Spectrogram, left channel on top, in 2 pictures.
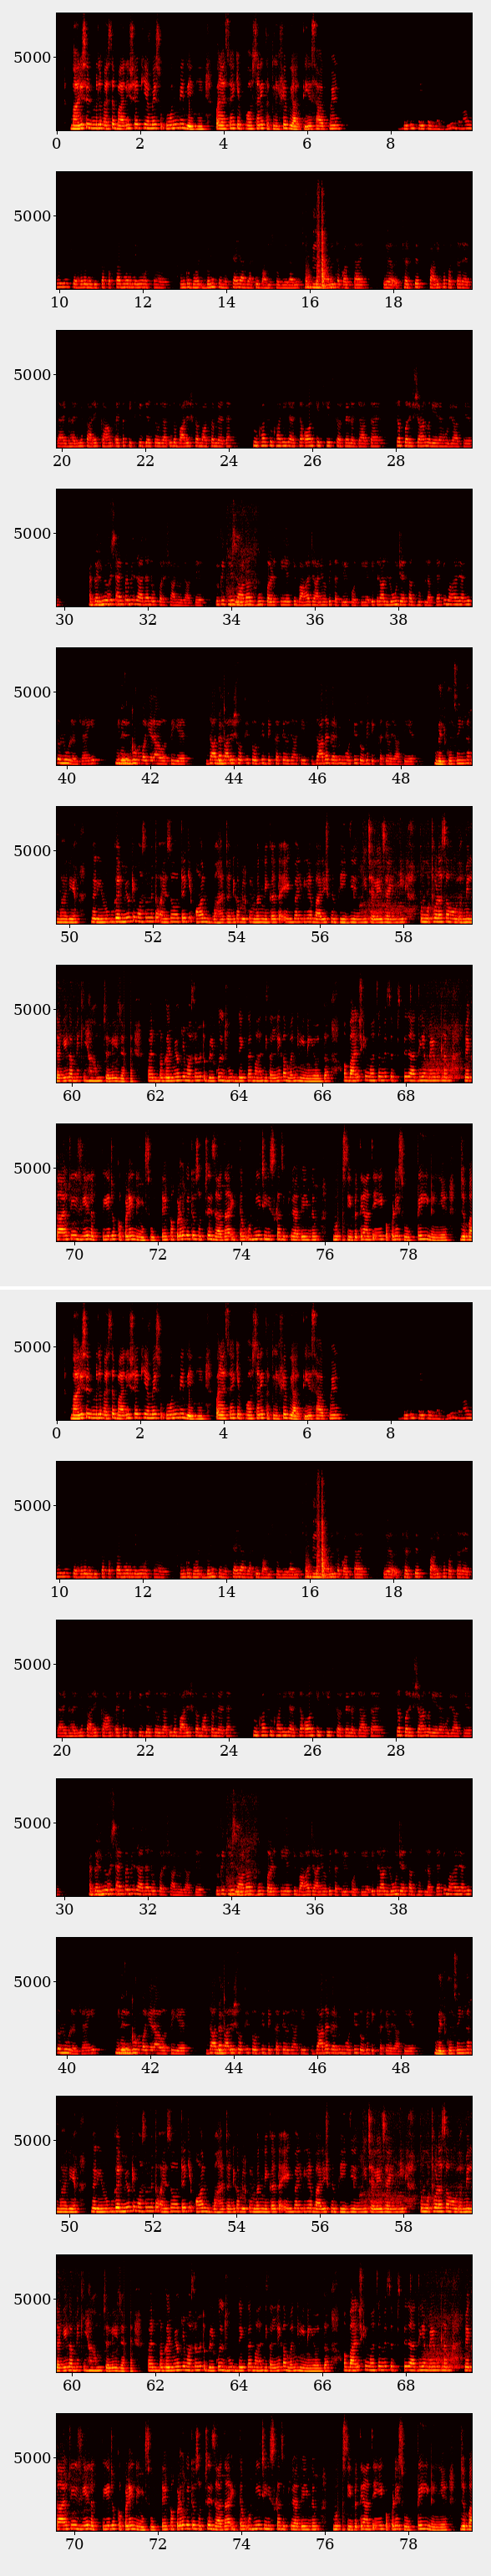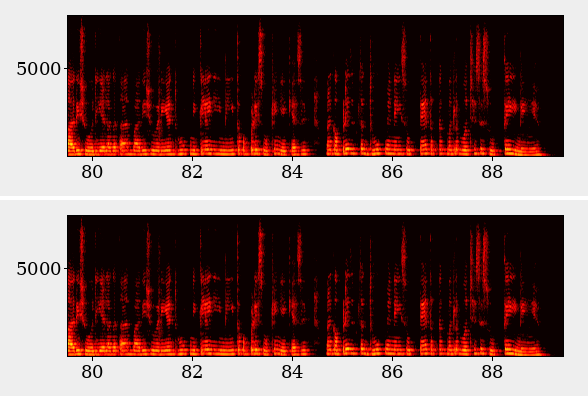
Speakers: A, in the centre; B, on the left.
A: بارش ہے مطلب ایسا بارش ہے کہ ہمیں سکون بھی دے گی پر ایسا ہے کہ بہت ساری تکلیفیں بھی آتی ہے ساتھ میں
B: بالکل صحیح فرما یہ گاؤں ہو شہروں میں جس کا پکا گھر نہیں ہوتا ہے ان کو بہت بڑی سمسیا آ جاتی ہے بارش وغیرہ میں چھت
A: بالکل
B: سے پانی ٹپکتا ہے یا چھت سے پانی ٹپکتا رہتا ہے گھر میں سارے کام ایسا کچ کچ جیسے ہو جاتا جب بارش کا موسم رہتا ہے سوکھا سوکھا نہیں رہتا اور کچ کچ کرنے لگ جاتا ہے سب پریشان وغیرہ ہو جاتے ہیں گرمیوں
A: بالکل
B: کے
A: صحیح
B: ٹائم پر بھی زیادہ لوگ پریشان ہو جاتے کیونکہ اتنی
A: جی
B: زیادہ دھوپ پڑتی ہے کہ باہر جانے میں بھی تکلیف ہوتی ہے اتنا لو جیسا دھوپ لگتا ہے کہ باہر جائیں گے تو لو لگ جائے گی اتنی
A: بالکل
B: دھوپ وغیرہ ہوتی ہے زیادہ
A: بالکل
B: بارش ہوتی تو بھی دکتیں ہو جاتی ہے زیادہ گرمی ہوتی تو بھی دکتیں ہو جاتی ہے
A: بالکل صحیح فرما رہی ہے گرمیوں گرمیوں کے موسم میں تو ایسا ہوتا ہے کہ اور باہر جانے کا بالکل من نہیں کر ایک بار کے لیے بارش میں بھیگ دیں گی چلے جائیں گی تو وہ تھوڑا سا وہ ہمیں لگے گا بھی کہ ہاں ہم چلے جائیں پر گرمیوں کے موسم میں تو بال کل دھوپ دیکھ کر باہر نکلنے کا من ہی نہیں ہوتا اور بارش کے موسم میں سب سے جاتی ہے میں مطلب بیکار چیز یہ لگتی ہے جو کپڑے نہیں سوکھتے ہیں کپڑوں کے تو سب سے زیادہ ایک دم انہیں چیز کا سب سے زیادہ ایک دم مصیبتیں آتی یہ کپڑے سوٹ ہی نہیں ہے جب بارش ہو رہی ہے لگات ار بارش ہو رہی ہے دھوپ نکلے گی نہیں تو کپڑے سوکھیں گے کیسے اور کپڑے جب تک دھوپ میں نہیں سوکھتے ہیں تب تک مطلب وہ اچھے سے سوکھتے ہی نہیں ہے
